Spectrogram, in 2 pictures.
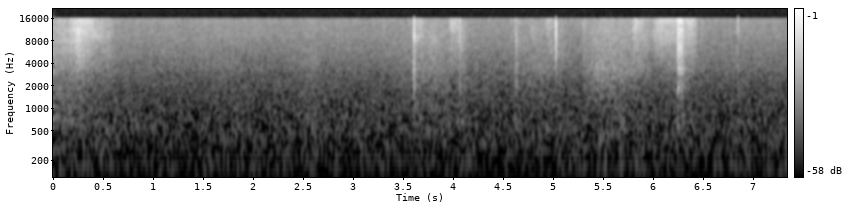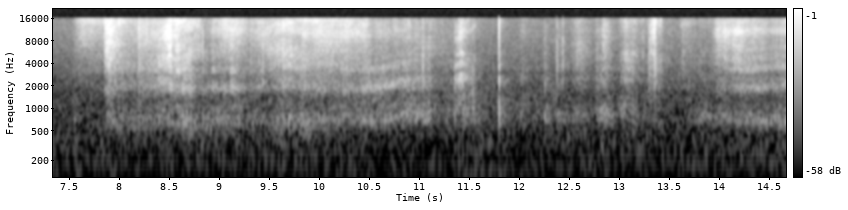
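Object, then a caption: Glossy paper cover of a paperback workbook. Long nails tap and scratch the glossy back cover of an A4 paperback workbook lying flat on a table. Soft, bright, clicky taps are scattered through a quiet first half. From about eight seconds in, a louder, hissy scratching takes over, broken by more sharp taps toward the end.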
